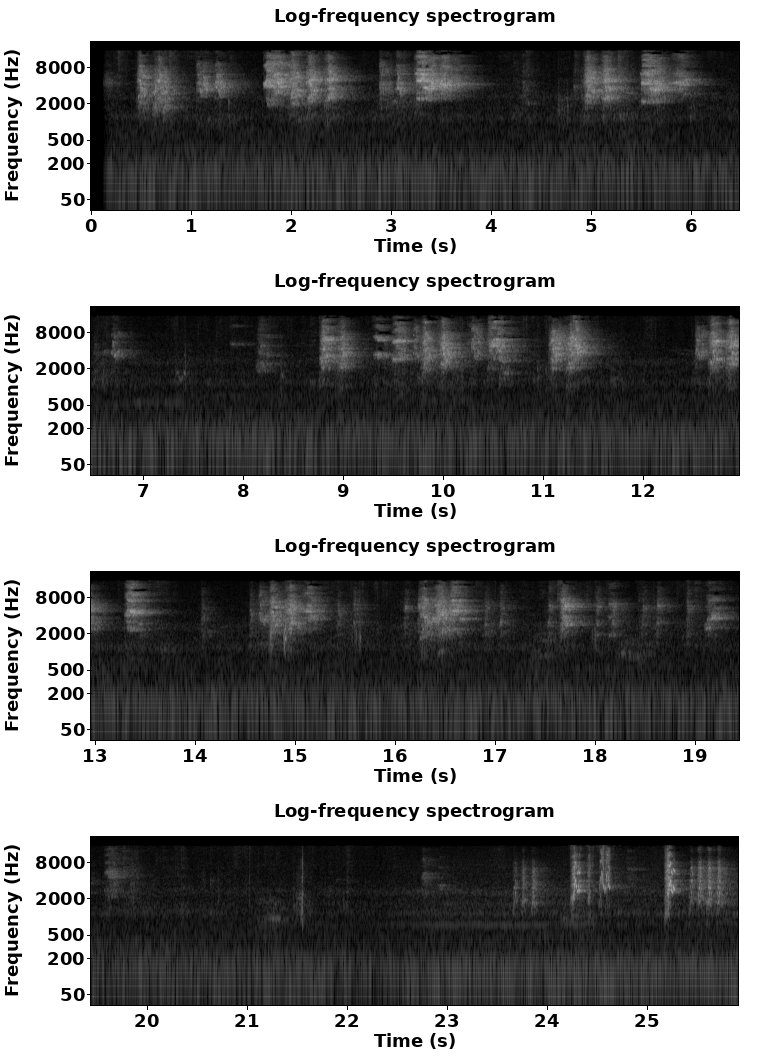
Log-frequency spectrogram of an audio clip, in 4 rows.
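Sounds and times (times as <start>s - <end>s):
bird chicks squawking: 0.2s - 11.7s, 12.4s - 20.0s, 22.7s - 25.9s.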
